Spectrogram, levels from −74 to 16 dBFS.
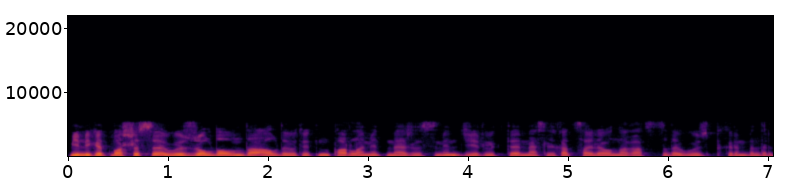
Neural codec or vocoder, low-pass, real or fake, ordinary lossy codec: none; 5.4 kHz; real; MP3, 32 kbps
